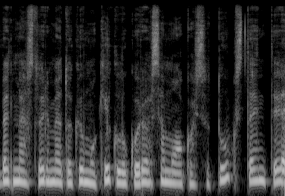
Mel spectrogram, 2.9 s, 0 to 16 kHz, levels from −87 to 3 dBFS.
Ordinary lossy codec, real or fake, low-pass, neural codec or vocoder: AAC, 96 kbps; fake; 14.4 kHz; vocoder, 44.1 kHz, 128 mel bands, Pupu-Vocoder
